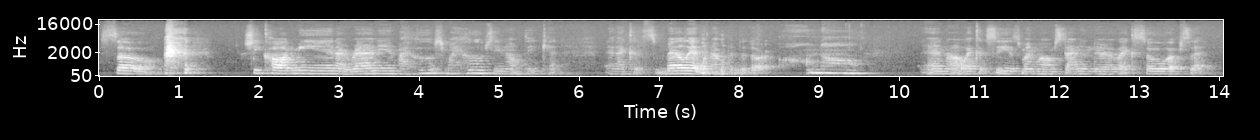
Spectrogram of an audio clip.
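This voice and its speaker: A woman's voice: on the low side, a little slow, creaky. A Pueblo woman from New Mexico telling a family story in an oral history interview, acting out the voices of her relatives. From Pueblo community, New Mexico. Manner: lively storyteller who acts out family dialogue. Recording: roomy, distant, faint background noise.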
